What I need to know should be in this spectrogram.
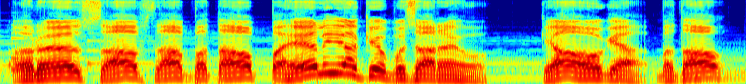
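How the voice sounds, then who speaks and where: A man's voice: on the high side, big pitch swings, a little fast, a bit bright, faint music behind. A man voicing an authoritative, questioning king in a cartoon story. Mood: questioning, commanding. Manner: commanding, questioning. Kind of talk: Hindi cartoon story voice acting.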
